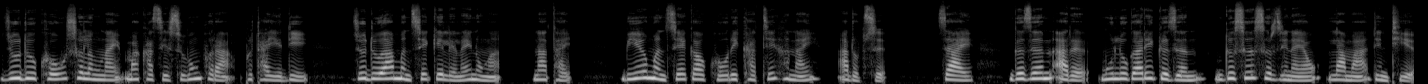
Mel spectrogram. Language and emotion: Bodo, neutral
